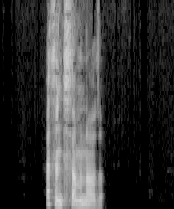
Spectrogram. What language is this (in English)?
Kabyle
